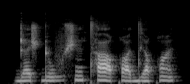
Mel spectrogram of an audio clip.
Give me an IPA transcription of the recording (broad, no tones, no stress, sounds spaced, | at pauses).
ɖ ɛ ʃ ɖ u v ʃ ĩ tʰ a qʷ i d i qʷ ĩ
